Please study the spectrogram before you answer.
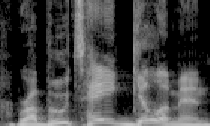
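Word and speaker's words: Roboute Guilliman: Rabute Gilliman.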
